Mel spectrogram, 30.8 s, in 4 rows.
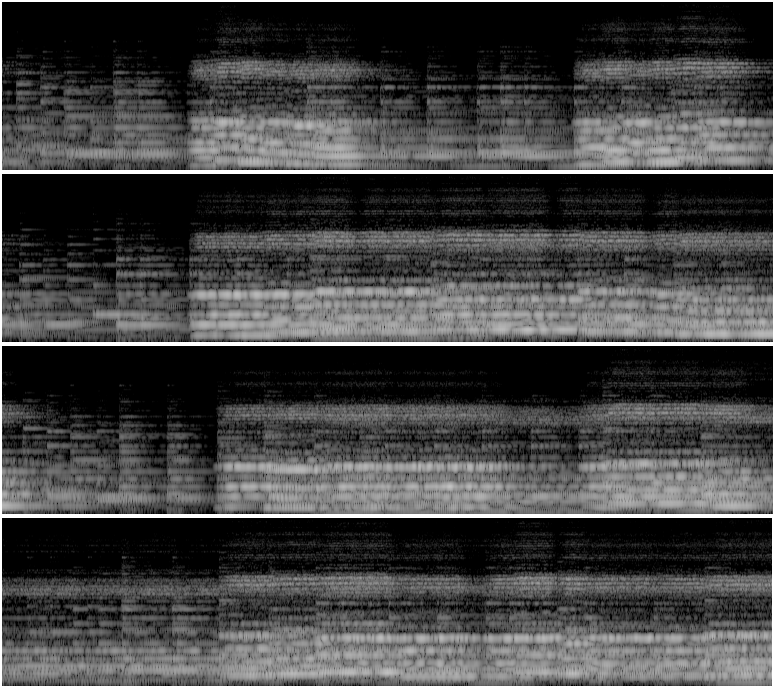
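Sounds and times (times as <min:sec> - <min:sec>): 
piano: 0:00.0 - 0:30.8
tenor singing in the foreground: 0:01.9 - 0:04.3, 0:05.7 - 0:08.1, 0:09.6 - 0:16.1, 0:17.6 - 0:30.8.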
